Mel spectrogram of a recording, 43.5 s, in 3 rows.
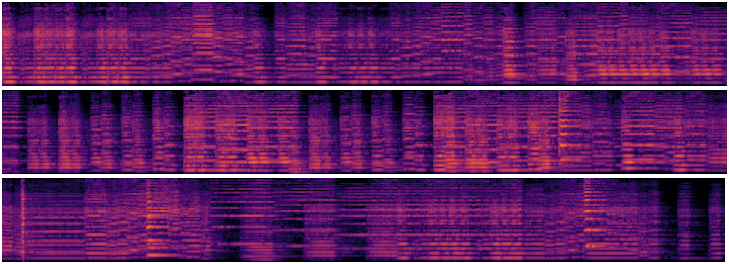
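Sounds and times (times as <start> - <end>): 
violin and cello duet: 0.0 - 43.4.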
